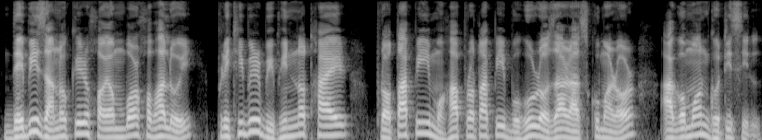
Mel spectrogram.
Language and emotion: Assamese, neutral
